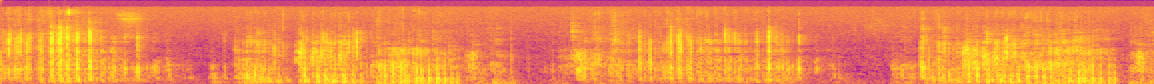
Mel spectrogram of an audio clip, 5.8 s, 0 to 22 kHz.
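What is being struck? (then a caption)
Sneaker with knit upper and rubber sole. Fingers and nails scratch the sole and Primeknit upper of an empty grey Yeezy 350 V2 sneaker with an orange stripe and a rubber-encased sole, held up. The result is dense bursts of low, muffled scratching and rubbing, separated by brief quieter pauses.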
